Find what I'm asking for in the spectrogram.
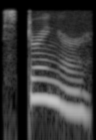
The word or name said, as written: stringer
